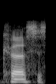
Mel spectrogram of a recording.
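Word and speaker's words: Cursus: But they found a couple of curses here as well, which is spelt circus.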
